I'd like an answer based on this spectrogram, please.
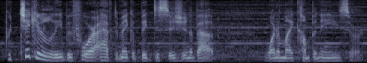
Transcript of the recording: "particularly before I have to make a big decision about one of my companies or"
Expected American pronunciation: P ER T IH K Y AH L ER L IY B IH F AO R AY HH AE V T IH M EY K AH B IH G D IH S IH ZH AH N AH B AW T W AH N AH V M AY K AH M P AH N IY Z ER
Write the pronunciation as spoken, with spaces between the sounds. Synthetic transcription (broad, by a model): P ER T IH K Y L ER L IY B IH F AO R AY HH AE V T IH M EY K AH B IH G D IH S IH ZH AH N AH B AW T W AH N AH V M AY K AH M P AH N IY Z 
